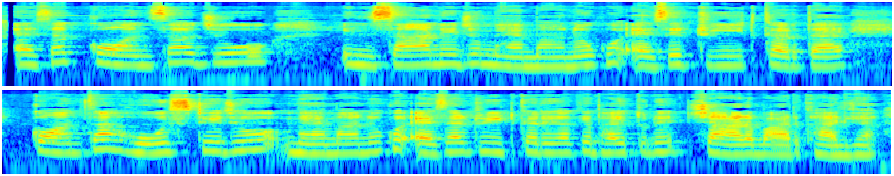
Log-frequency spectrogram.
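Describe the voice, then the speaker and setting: A woman's voice: fairly high pitch, steady tone, moderate pace, warm tone, slight background noise. A young woman giving casual, indignant gossip commentary, switching freely into English. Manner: chatty, mixes English into Hindi, indignant gossip. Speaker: commentary vlogger.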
